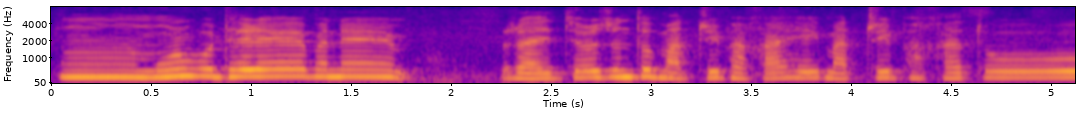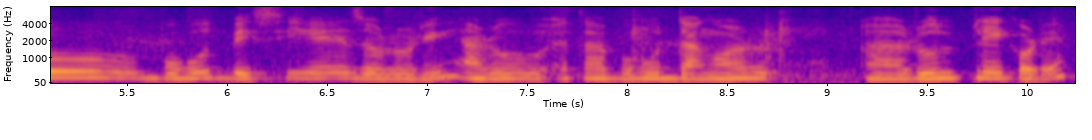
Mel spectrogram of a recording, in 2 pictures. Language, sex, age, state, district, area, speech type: Assamese, female, 18-30, Assam, Nalbari, rural, spontaneous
